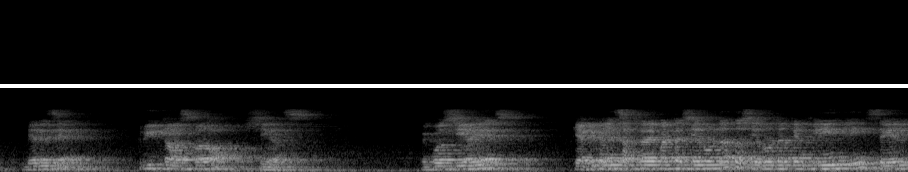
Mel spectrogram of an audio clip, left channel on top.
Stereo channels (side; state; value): left; silent; digital silence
